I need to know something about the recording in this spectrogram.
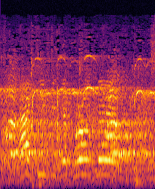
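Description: Taekwondo fighters' feet thudding and squeaking on the competition mat as they bounce and kick, under voices calling out in a large arena hall.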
